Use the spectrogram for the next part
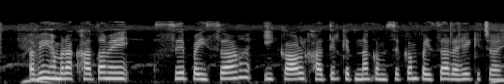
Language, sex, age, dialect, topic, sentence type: Bhojpuri, female, 25-30, Southern / Standard, banking, question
